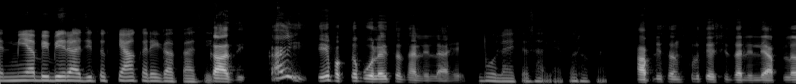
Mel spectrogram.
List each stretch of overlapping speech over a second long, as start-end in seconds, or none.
none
